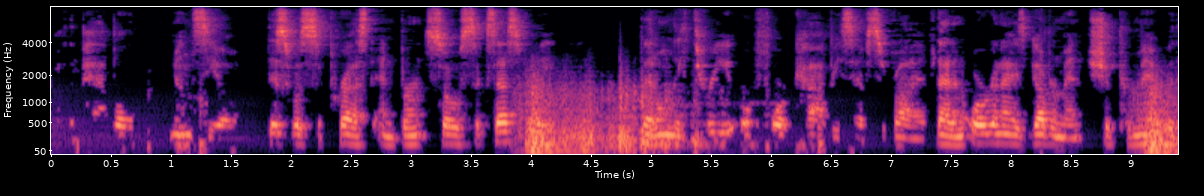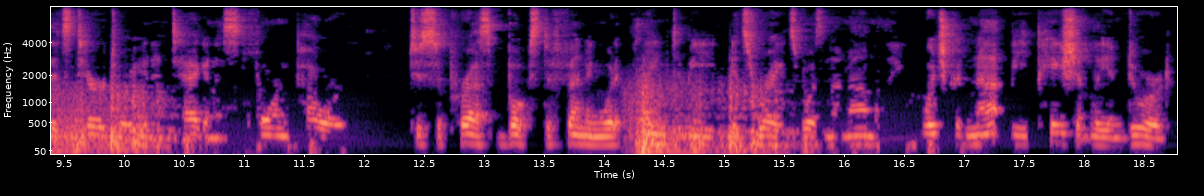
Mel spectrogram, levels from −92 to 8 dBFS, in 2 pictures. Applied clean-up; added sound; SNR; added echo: classical method spectral subtraction.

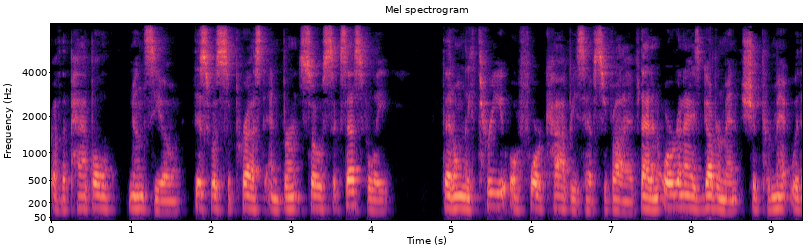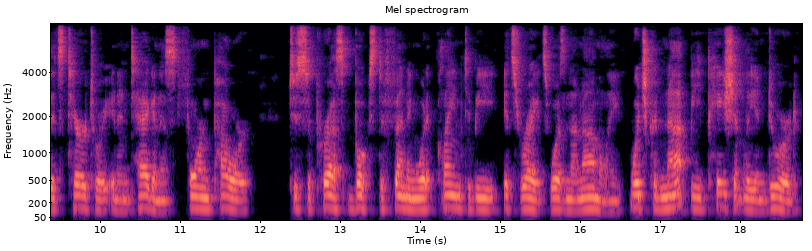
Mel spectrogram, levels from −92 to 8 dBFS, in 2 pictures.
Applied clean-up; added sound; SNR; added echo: none; none; none; none.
